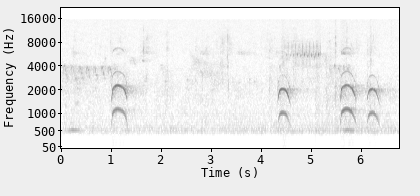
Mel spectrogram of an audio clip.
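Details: Four arched, ringing calls from a California quail come in a loose series, the last three close together, over a quiet natural background with faint chirping from other birds.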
